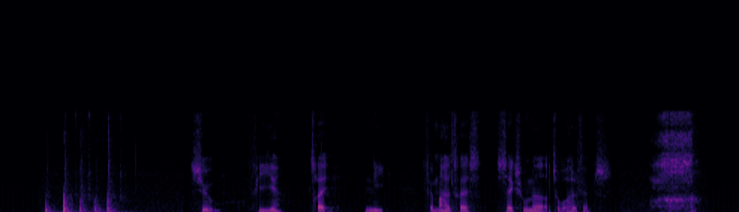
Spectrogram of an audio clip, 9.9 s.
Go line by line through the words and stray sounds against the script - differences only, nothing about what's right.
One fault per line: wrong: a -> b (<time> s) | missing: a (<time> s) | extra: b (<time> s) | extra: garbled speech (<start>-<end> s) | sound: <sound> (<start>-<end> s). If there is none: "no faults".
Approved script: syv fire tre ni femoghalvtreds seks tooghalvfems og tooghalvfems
sound: thud (0.6-2.1 s)
wrong: tooghalvfems -> hundrede (6.9 s)
sound: throat clearing (8.6-9.4 s)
